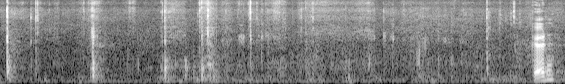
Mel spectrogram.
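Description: Faint, scattered light clicks and rustles of card paper as postcards are folded in half and creased by hand on a table.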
